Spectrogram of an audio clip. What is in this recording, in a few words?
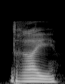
"drei" German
